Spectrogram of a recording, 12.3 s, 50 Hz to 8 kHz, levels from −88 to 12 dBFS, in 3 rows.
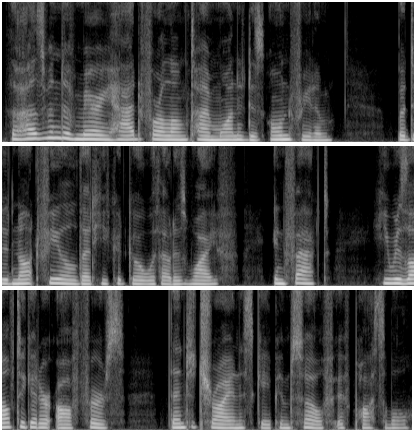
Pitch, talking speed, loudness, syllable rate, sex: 220 Hz, 200 wpm, -17 LUFS, 5.0 syllables/s, female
